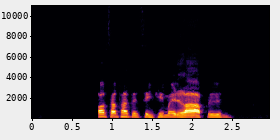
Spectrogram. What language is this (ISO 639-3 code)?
tha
